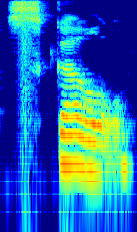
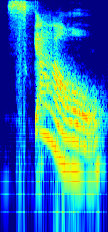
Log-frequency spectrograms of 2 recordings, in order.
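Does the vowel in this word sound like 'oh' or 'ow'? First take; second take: oh; ow. First: The vowel sounds like long 'oh'. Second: The vowel sounds like 'ow' in cow. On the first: The speaker calls it wrong. "So let's try O first" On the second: The speaker calls it right. "So we'll try ow"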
